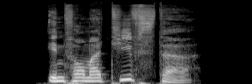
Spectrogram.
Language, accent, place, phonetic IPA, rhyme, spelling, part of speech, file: German, Germany, Berlin, [ɪnfɔʁmaˈtiːfstɐ], -iːfstɐ, informativster, adjective, De-informativster.ogg
- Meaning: inflection of informativ: 1. strong/mixed nominative masculine singular superlative degree 2. strong genitive/dative feminine singular superlative degree 3. strong genitive plural superlative degree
